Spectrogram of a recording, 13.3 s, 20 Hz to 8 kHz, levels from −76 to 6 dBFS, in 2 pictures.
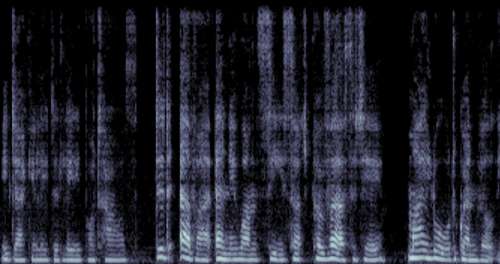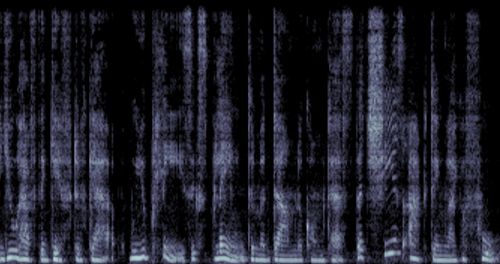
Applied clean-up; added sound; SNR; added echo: none; none; none; none.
